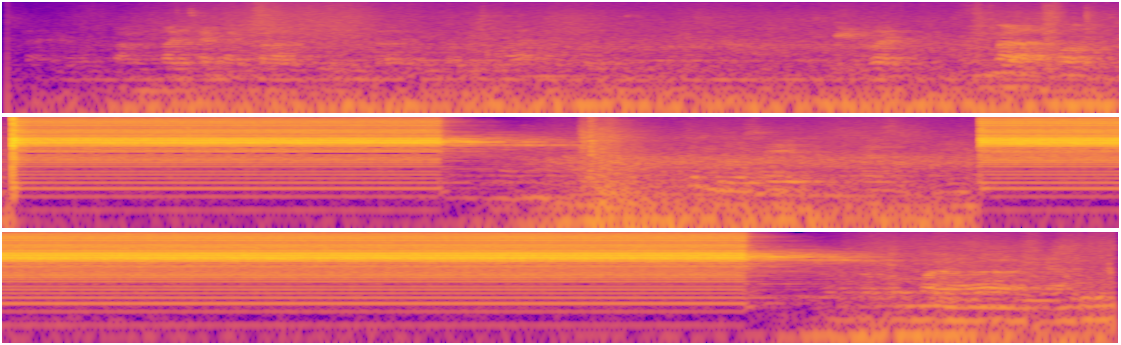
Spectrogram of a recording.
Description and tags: AboutTheSchools DP ES school bell
barcelona, bell, Doctor-Puigvert, ring, ringing, school, sonsdebarcelona, spain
